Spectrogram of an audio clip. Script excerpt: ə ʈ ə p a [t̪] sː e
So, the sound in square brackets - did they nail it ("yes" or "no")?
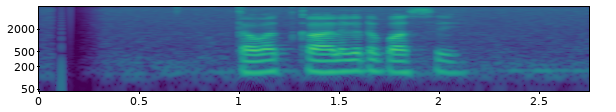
no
